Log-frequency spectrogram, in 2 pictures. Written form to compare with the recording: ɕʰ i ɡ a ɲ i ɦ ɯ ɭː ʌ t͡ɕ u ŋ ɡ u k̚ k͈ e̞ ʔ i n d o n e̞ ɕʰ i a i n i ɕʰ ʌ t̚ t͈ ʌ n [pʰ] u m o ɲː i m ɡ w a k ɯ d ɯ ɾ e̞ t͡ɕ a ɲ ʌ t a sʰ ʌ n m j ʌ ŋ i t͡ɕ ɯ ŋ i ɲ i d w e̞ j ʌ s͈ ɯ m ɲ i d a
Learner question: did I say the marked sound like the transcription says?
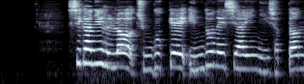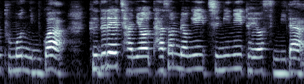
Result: no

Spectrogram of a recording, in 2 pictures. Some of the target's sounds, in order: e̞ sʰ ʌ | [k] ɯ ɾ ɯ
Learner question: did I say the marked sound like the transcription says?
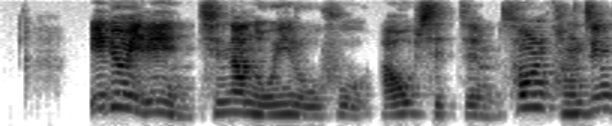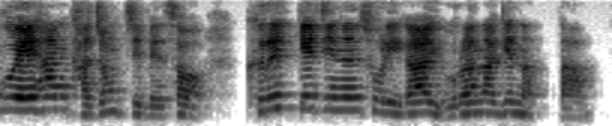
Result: yes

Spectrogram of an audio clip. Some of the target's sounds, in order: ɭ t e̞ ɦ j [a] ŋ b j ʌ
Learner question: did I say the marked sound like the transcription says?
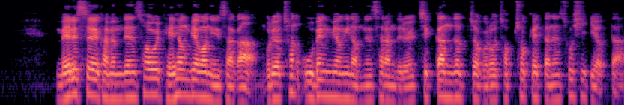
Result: no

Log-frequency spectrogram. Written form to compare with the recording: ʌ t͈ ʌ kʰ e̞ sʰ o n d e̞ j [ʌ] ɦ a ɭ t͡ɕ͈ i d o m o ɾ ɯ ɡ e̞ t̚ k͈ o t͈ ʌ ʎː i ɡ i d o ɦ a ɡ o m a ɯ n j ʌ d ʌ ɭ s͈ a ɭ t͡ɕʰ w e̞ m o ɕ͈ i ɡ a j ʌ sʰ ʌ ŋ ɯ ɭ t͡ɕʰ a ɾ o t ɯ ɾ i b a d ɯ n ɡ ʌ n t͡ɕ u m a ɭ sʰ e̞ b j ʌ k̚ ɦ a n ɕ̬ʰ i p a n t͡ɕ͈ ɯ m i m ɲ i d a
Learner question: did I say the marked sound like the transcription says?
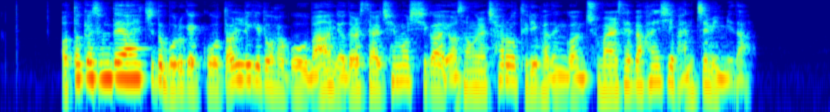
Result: no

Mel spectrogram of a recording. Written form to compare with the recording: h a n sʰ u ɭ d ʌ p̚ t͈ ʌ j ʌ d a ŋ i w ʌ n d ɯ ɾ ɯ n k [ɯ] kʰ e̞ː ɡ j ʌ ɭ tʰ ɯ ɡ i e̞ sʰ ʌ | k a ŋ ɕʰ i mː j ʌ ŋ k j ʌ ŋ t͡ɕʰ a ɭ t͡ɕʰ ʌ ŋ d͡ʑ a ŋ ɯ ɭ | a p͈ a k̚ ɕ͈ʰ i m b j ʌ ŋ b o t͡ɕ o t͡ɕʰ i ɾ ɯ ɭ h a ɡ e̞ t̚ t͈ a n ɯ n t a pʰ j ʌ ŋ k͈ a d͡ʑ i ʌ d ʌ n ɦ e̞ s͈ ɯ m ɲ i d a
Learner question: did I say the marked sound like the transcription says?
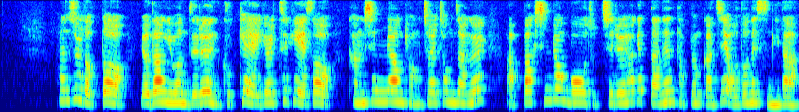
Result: no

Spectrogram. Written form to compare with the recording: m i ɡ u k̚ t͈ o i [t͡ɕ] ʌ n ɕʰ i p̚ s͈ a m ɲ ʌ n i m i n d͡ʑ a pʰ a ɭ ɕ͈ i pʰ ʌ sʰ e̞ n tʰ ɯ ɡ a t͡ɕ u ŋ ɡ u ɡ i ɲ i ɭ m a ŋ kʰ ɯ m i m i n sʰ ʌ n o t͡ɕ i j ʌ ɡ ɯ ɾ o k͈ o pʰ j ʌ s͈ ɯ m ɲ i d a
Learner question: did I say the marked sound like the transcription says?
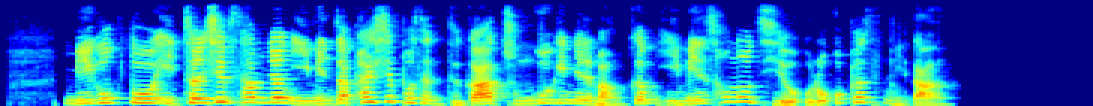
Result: no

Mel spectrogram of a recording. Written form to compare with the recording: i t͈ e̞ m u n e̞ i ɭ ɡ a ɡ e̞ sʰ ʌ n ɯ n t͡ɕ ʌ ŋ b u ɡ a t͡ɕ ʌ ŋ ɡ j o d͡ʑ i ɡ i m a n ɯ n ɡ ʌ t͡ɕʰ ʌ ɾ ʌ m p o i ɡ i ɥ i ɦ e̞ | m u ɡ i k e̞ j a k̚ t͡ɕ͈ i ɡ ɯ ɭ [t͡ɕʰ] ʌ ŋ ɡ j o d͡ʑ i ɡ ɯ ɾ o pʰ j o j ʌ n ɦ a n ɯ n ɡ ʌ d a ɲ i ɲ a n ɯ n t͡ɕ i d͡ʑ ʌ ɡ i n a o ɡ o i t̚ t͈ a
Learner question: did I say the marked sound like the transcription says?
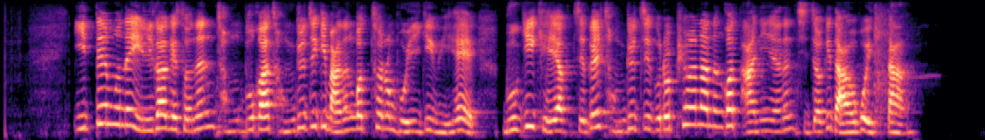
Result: no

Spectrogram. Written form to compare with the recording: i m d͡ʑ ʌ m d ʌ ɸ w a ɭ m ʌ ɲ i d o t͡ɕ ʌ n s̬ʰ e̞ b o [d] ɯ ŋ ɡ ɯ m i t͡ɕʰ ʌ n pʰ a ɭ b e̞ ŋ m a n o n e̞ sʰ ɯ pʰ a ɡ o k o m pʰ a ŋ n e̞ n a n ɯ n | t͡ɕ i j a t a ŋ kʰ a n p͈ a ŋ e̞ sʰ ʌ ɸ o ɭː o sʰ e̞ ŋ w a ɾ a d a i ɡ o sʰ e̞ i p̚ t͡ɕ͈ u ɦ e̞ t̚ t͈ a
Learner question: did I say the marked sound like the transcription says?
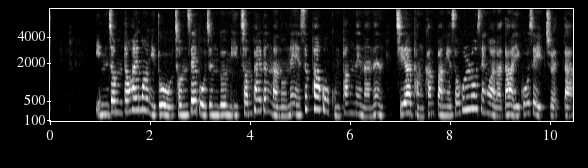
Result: no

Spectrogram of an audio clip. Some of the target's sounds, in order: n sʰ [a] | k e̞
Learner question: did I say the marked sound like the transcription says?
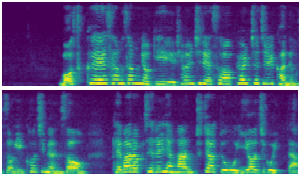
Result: no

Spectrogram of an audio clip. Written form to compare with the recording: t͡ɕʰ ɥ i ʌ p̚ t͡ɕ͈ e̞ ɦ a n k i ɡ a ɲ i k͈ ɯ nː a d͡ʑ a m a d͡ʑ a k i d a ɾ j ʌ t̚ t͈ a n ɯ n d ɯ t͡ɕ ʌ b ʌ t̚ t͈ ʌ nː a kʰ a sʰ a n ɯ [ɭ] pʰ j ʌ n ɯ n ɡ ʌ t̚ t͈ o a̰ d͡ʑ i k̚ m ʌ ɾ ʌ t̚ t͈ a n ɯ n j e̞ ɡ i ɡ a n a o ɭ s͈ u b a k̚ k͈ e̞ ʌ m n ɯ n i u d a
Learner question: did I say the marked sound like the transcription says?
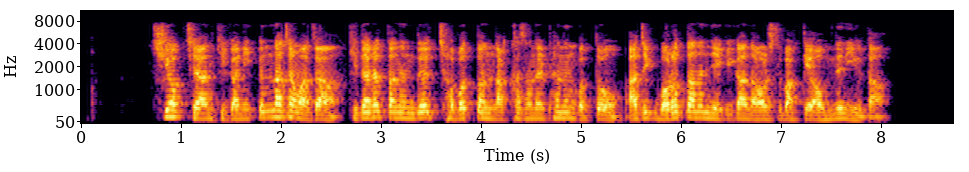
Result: yes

